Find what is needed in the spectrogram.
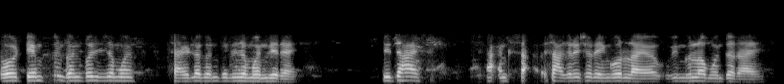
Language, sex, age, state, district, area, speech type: Marathi, male, 18-30, Maharashtra, Sindhudurg, rural, conversation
